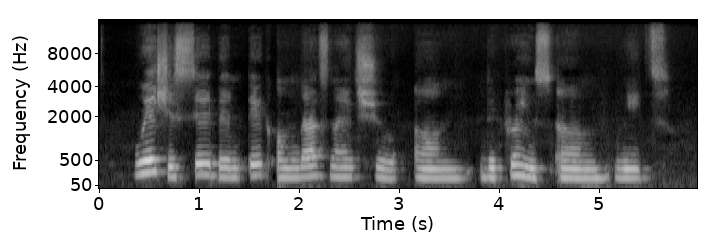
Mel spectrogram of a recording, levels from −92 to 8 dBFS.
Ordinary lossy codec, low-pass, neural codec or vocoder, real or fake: none; 14.4 kHz; codec, 32 kHz, 1.9 kbps, SNAC; fake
